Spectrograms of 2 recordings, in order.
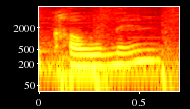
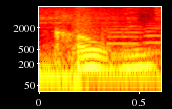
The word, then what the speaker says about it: Coleman: Oriana Coleman on Facebook. And I'm going to spell my name, because a lot of people spell it wrong. It's O-R-I-O-N-N-A Coleman, C-O-L-E-M-A-N.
